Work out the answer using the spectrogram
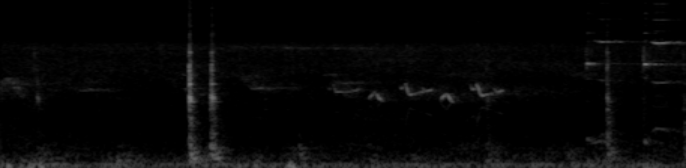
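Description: Faint bird chirps, a run of short calls rising and falling in pitch, over a low steady hum, with a pair of sharp clicks a little over a second in.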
